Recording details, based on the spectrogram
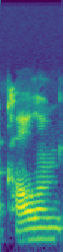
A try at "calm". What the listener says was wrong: can be a column. I think the candidate's saying calm, but column.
